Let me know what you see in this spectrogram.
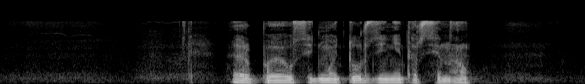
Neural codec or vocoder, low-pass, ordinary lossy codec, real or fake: none; none; none; real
